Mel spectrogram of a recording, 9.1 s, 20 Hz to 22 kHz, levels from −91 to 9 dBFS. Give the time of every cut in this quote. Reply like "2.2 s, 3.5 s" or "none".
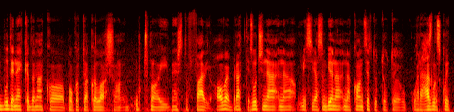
2.6 s, 3.4 s, 5.0 s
